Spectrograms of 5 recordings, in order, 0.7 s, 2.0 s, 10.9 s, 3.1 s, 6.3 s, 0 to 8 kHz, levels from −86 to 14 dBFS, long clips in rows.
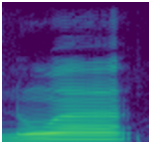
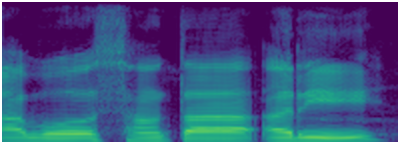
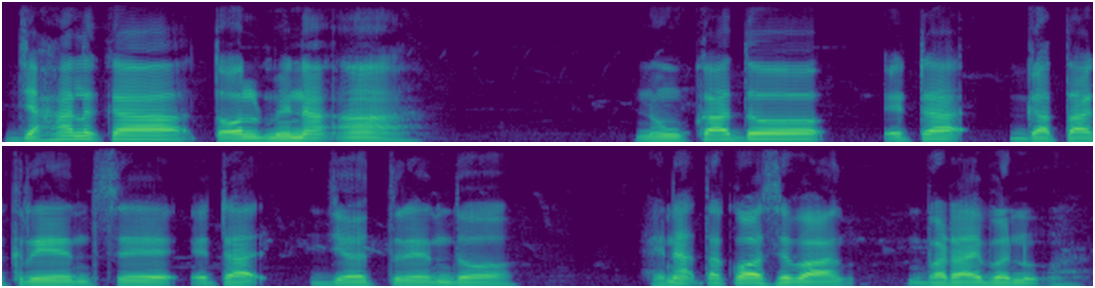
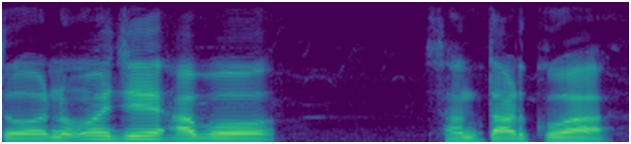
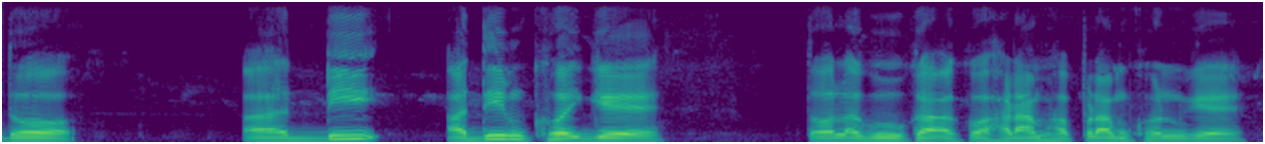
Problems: constant background noise, background conversations at intervals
